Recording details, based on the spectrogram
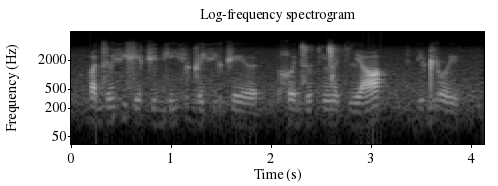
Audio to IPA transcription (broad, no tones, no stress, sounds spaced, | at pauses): qʷ ɯ d͡z ɯ fʲ u xʲ æ t͡ʃ i bʲ e j fʲ ø ɖ ø fʲ o t͡ʃ e ə̯ | χʷ e d͡z u t͡s ŋ͡ǀ ø t͡s lʲ ɑ | pʲ e ɖ j o ɪ̯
